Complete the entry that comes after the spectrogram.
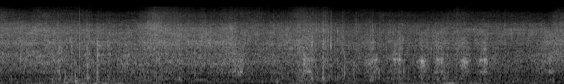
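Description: Food frying in a pan over a campfire: a steady sizzling hiss with scattered small pops and crackles.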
